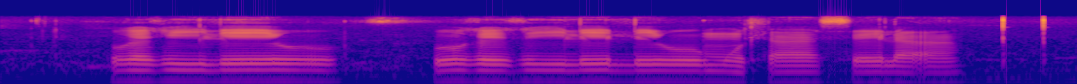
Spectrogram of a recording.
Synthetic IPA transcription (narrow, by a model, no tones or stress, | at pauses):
ʊeɣil | ʊrerilɪlɪʊmʊɬasɛla̰ʔa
